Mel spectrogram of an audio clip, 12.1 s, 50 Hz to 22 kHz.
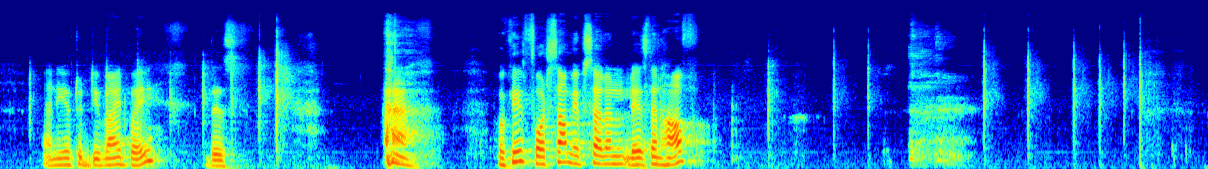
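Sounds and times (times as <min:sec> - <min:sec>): man coughing: 0:03.8 - 0:04.5, 0:09.0 - 0:09.8.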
